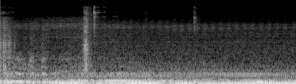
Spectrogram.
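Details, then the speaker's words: Toyota Vios gen 3, about 27,000–28,000 on the clock, owner complains of noisy engine: steady low idle rumble with busy, rattly top-end clatter just after start-up; valve lifters tapping from excessive valve clearance. "rinig na rinig maingay siya bu natin bintana Ayan oh rinig na rinig yung kalansing niya"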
